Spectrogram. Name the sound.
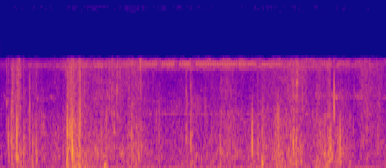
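footsteps walking outdoors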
